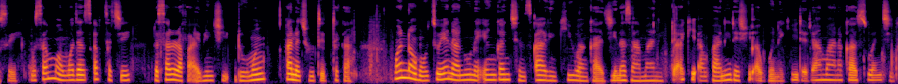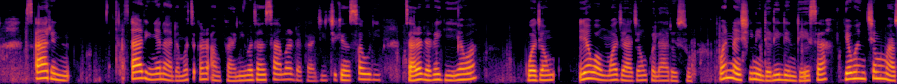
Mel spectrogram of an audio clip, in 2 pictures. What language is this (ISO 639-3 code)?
hau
